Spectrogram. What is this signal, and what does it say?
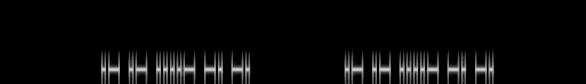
Morse code, heard as a keyed tone, about 34 wpm, 700 Hz. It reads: AA4NN AA4NN
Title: Call Signs Repeated 3x - 35wpm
